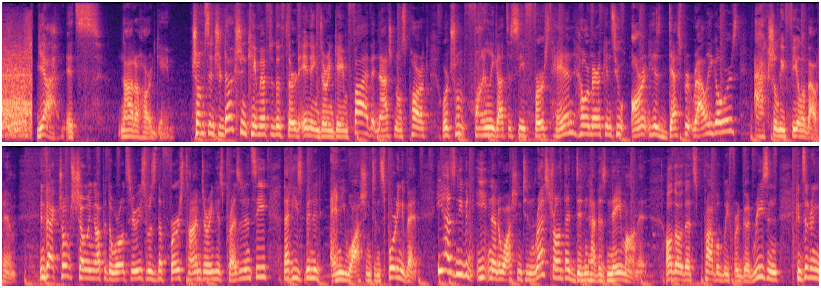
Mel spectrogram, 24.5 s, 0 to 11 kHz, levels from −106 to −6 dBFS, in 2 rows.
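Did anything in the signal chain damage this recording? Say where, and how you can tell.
No, nothing in the chain audibly damaged this audio; there are no dropouts, clicks, distortion, level jumps or dulling anywhere to trace back to a stage.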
